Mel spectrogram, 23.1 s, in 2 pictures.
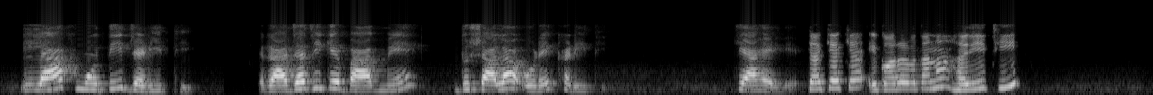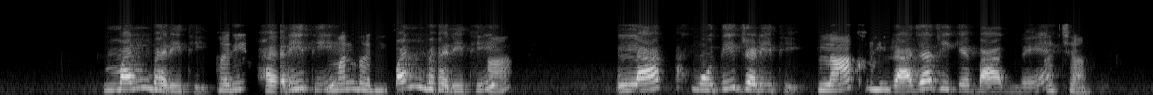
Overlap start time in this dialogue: none

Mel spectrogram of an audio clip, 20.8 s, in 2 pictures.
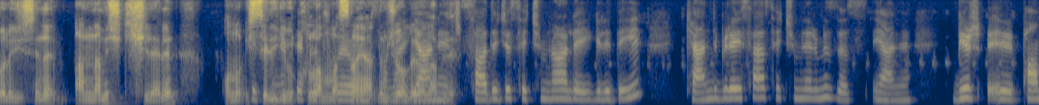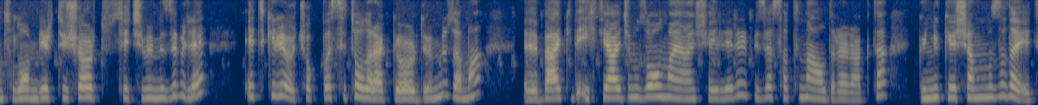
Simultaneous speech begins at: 2.5 s

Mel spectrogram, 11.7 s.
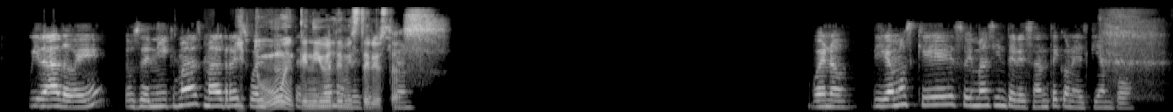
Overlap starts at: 2.3 s

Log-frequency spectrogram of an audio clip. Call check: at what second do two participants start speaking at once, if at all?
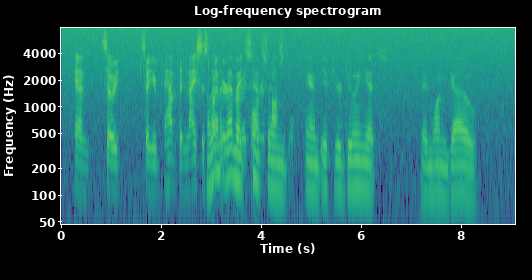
2.9 s

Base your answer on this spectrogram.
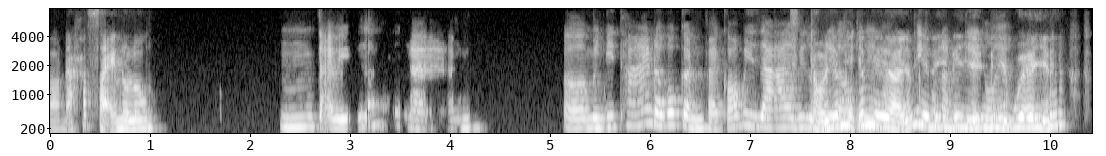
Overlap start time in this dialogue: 7.6 s

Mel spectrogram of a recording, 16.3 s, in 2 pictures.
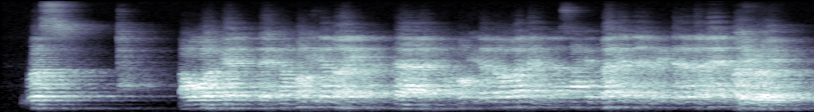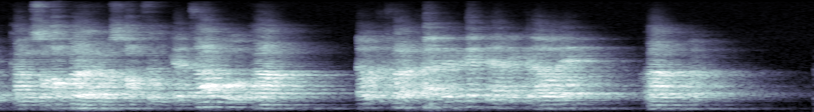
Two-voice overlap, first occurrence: none

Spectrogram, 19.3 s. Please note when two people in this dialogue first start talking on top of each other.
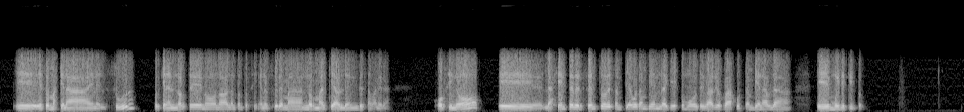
none

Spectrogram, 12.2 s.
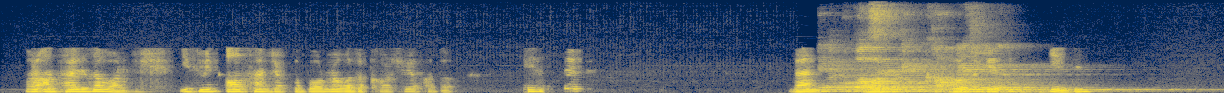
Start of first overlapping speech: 8.7 s

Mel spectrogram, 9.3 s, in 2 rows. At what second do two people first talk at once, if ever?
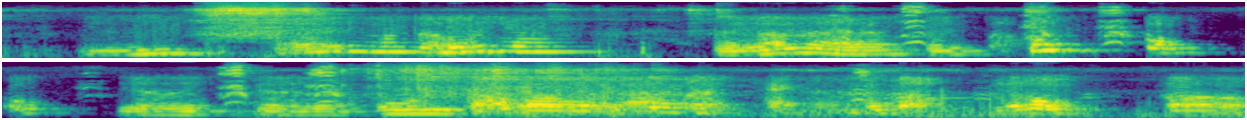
6.1 s

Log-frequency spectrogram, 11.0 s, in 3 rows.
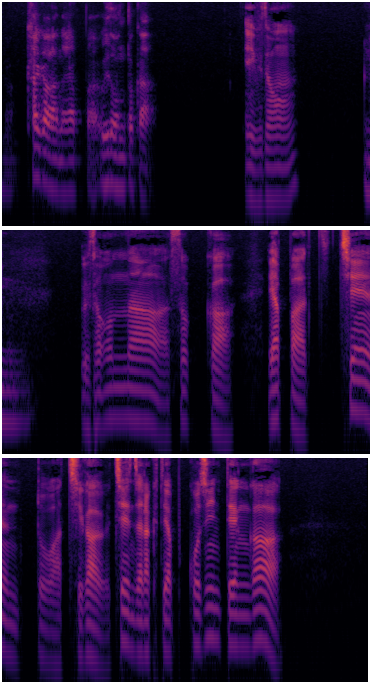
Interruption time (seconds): none

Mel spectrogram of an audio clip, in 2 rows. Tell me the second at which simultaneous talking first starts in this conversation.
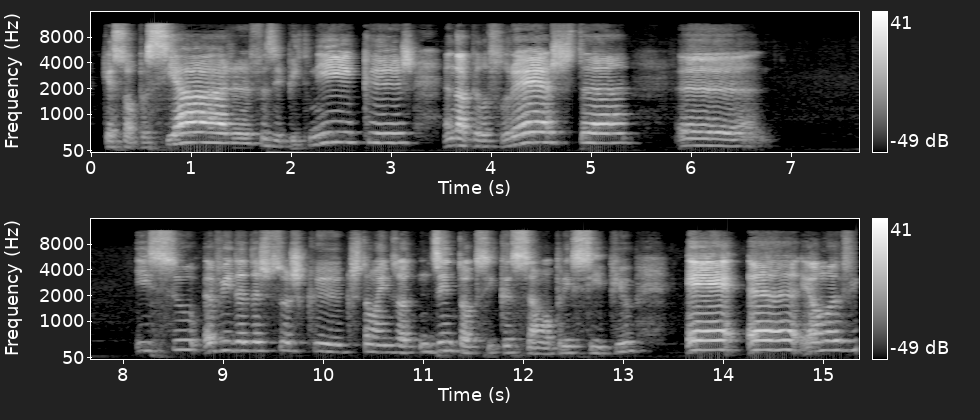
none

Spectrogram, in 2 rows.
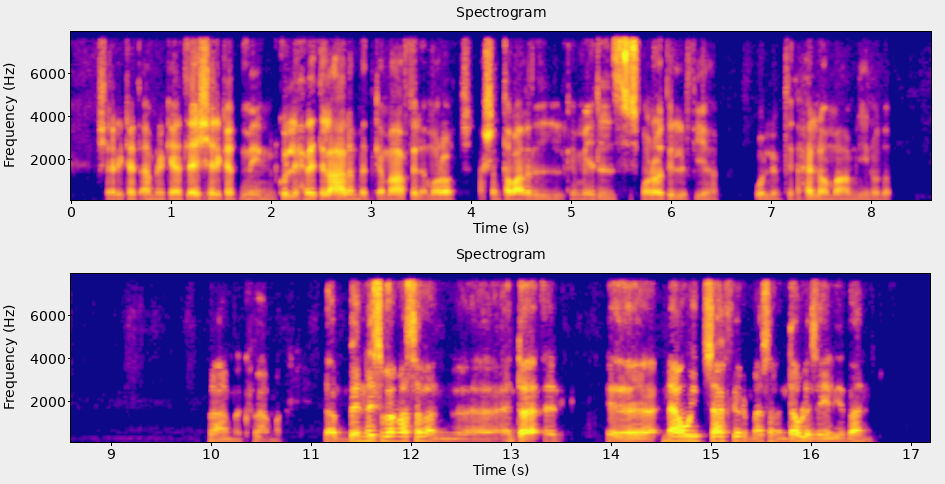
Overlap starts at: none

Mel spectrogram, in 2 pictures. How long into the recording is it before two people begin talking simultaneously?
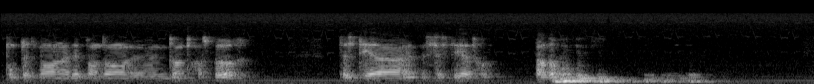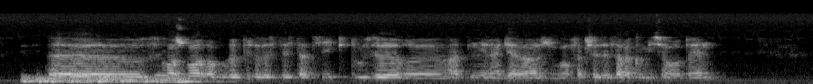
8.6 s

